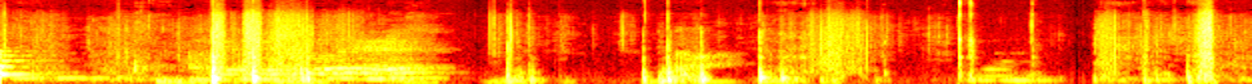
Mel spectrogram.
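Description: A phone is handled and rubbed, with bumps and scrapes close up.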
